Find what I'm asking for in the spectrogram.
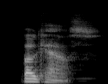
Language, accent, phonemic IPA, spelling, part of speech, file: English, Australia, /ˈbʌɡhaʊs/, bughouse, noun / adjective, En-au-bughouse.ogg
- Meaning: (noun) 1. A flea-infested hotel, lodging-house etc 2. A prison 3. A hospital, especially a lunatic asylum 4. A cheap and dirty cinema 5. Clipping of bughouse chess; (adjective) Crazy, insane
